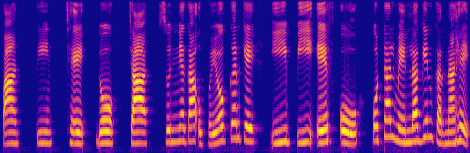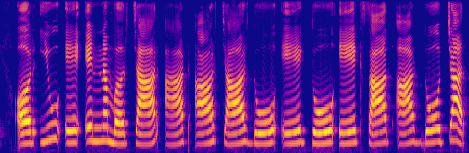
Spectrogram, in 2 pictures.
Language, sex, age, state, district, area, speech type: Hindi, female, 30-45, Rajasthan, Jodhpur, rural, read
